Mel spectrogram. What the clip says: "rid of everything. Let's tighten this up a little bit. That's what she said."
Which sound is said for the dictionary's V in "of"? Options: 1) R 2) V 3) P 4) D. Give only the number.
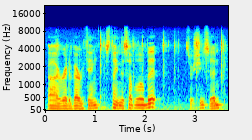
2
